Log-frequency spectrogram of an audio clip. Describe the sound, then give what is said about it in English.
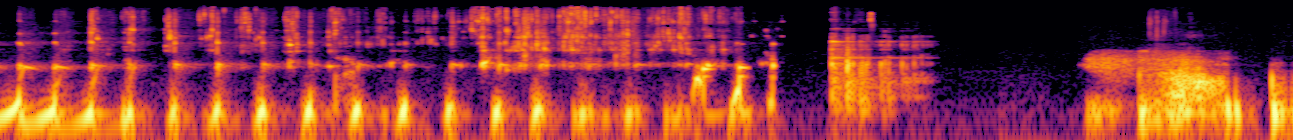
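Liquor glugs steadily from a bottle into a spherical glass over a cubed ice cube, a quick rhythmic pulse of clear pours, ending with a brief splash, a pause and a soft rustle. No voices. “So it flavor, and we're gonna pour this in.”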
